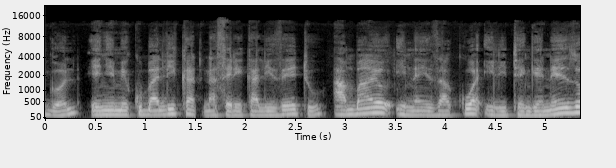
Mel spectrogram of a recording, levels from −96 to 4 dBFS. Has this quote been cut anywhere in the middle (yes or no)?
yes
